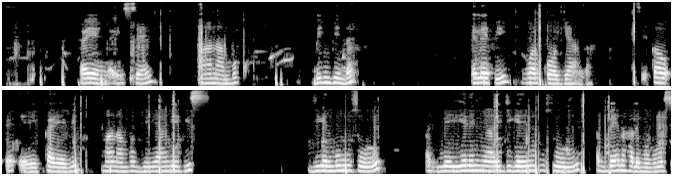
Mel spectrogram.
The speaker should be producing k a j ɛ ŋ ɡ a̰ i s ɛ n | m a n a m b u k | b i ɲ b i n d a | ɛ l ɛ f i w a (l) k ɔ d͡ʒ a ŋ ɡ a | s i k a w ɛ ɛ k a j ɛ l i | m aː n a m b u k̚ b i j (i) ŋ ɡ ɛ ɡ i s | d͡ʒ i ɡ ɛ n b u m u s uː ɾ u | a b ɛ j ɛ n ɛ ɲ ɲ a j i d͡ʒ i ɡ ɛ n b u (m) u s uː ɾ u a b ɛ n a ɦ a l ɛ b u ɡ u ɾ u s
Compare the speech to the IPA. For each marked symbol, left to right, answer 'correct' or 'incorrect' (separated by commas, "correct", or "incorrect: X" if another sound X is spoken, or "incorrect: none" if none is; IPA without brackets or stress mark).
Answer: incorrect: ɾ, incorrect: a, correct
